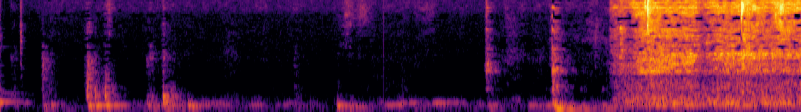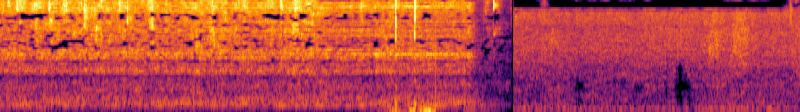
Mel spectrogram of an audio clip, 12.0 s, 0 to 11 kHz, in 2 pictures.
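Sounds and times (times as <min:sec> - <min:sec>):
tap water running into sink: 0:04.6 - 0:09.8.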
